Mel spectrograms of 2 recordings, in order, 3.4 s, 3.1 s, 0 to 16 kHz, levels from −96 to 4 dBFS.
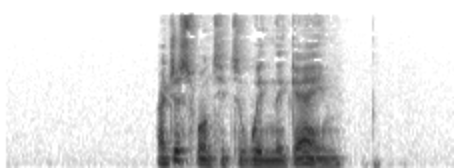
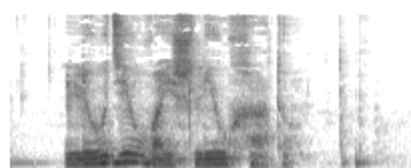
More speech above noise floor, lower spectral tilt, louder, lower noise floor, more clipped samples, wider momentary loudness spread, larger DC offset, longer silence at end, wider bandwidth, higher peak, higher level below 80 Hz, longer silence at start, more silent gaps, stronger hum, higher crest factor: first, 59 dB vs 25 dB; about the same, -5.5 dB/octave vs -4.5 dB/octave; first, -19 LUFS vs -28 LUFS; first, -77 dBFS vs -53 dBFS; neither; about the same, 15 LU vs 16 LU; neither; first, 0.85 s vs 0.35 s; about the same, 11.5 kHz vs 11.5 kHz; first, -2 dBFS vs -12 dBFS; first, -42 dBFS vs -60 dBFS; first, 1.2 s vs 0.5 s; neither; neither; about the same, 20 dB vs 18 dB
